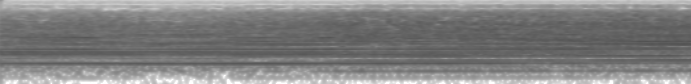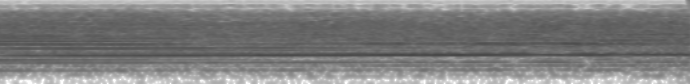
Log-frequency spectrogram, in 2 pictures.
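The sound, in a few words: NASCAR race cars speeding around the track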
